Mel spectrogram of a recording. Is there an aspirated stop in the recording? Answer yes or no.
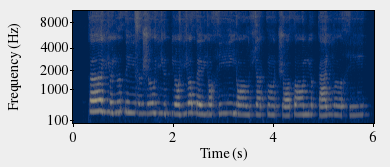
no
